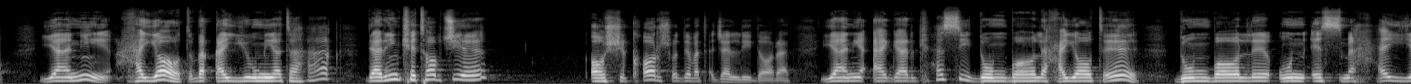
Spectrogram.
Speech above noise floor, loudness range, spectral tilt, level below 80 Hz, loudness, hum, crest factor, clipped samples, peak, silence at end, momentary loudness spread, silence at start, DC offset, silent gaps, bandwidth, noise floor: 41 dB; 6 LU; -4.5 dB/octave; -60 dBFS; -17 LUFS; none; 18 dB; under 0.1%; 0 dBFS; 0 s; 14 LU; 0.4 s; 0.1%; none; 15 kHz; -58 dBFS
